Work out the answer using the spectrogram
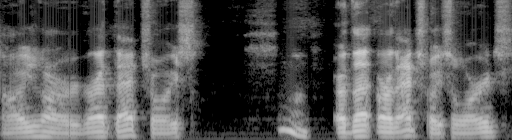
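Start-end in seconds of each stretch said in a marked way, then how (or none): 0.0-1.5 muttered under the breath, much quieter. Imagining a reaction after hearing the professor speak, mumbled under the breath. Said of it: "I'm going to mumble under my breath going like".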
